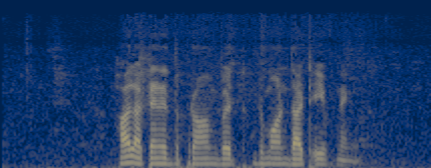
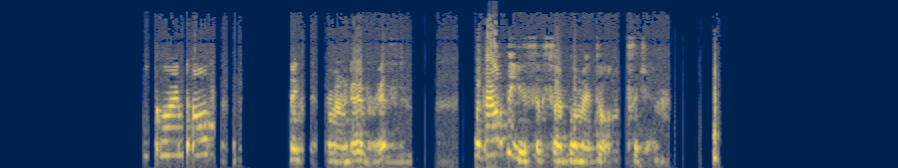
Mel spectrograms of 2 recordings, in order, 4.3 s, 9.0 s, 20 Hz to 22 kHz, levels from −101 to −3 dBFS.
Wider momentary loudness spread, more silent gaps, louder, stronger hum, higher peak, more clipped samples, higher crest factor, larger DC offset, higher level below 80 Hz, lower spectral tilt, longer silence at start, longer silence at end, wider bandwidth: about the same, 14 LU vs 16 LU; second, none vs 2.17-2.21 s, 2.50-2.89 s, 4.17-4.35 s, 4.63-4.74 s, 6.78-7.12 s; second, -42 LUFS vs -13 LUFS; neither; second, -24 dBFS vs 0 dBFS; neither; about the same, 20 dB vs 16 dB; neither; second, -66 dBFS vs -58 dBFS; first, -5.5 dB/octave vs -3.5 dB/octave; second, 0.9 s vs 1.55 s; second, 0.65 s vs 1.8 s; about the same, 16.5 kHz vs 16 kHz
